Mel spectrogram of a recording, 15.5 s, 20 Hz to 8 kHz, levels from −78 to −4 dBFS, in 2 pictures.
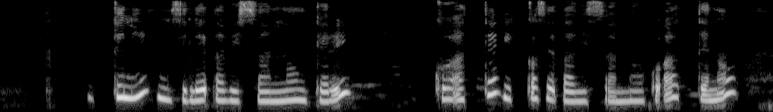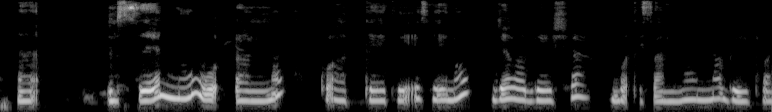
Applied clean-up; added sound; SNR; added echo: none; none; none; none.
